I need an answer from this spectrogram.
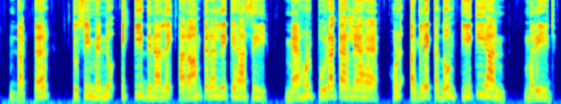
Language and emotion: Punjabi, happy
